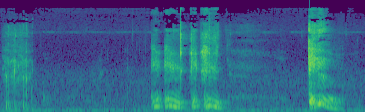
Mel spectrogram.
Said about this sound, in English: I feel a cough coming.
